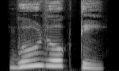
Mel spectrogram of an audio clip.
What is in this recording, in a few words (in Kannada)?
"ಗೂಢೋಕ್ತಿ", Kannada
